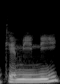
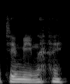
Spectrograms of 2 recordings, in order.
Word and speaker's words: Gemini: ChatGPT kayak biasanya, lalu ada Gemini atau Gemini bahasa Indonesianya. Tapi kalau orang luar biasanya pakai Gemini cara bacanya.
